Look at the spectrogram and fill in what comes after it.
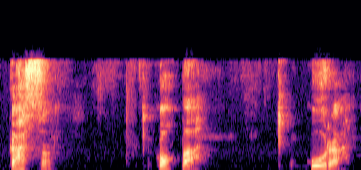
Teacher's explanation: So, before the following three vowels, casa, so A, O, and U, unlike the English K sound, the hard Spanish C is not aspirated. That is, no air is expelled when it is pronounced.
